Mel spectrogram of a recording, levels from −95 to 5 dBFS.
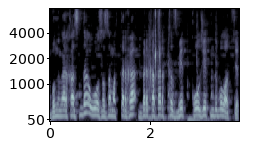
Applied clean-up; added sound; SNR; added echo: classical method Wiener filter.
